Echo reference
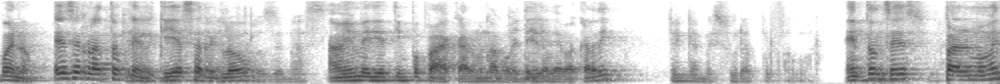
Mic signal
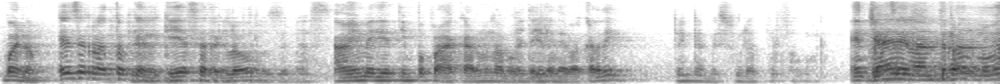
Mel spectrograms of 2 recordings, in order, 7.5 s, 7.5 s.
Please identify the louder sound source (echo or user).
user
